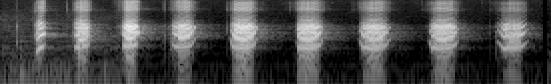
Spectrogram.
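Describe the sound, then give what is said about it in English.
A series of nine raspy hen turkey yelps, made on a diaphragm mouth call imitating a raspy old hen, played inside a truck, evenly spaced and steady in rhythm, fairly loud, with no talking. “What do you think of this? This is a raspy old hen.”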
